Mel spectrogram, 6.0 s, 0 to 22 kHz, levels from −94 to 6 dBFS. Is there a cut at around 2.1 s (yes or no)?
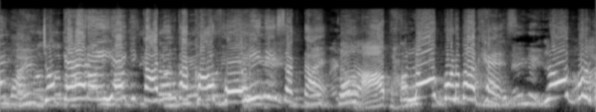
no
